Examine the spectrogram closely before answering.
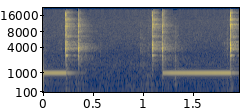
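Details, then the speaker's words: NUX Horseman guitar pedal under repair for suspected 4053 multiplexer fault; relay clicks then a clean steady 1 kHz test tone passes through in relay true-bypass mode; test tone passing in true bypass. "now now what happens now that we're in true bypass mode going through the relay it works"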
